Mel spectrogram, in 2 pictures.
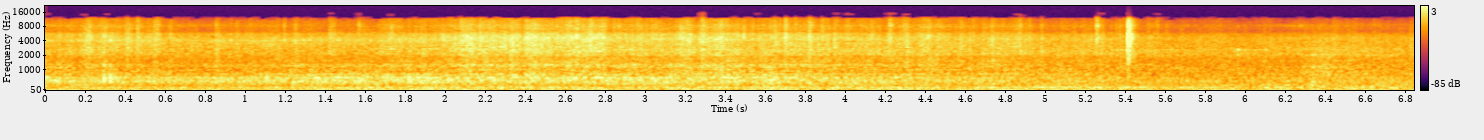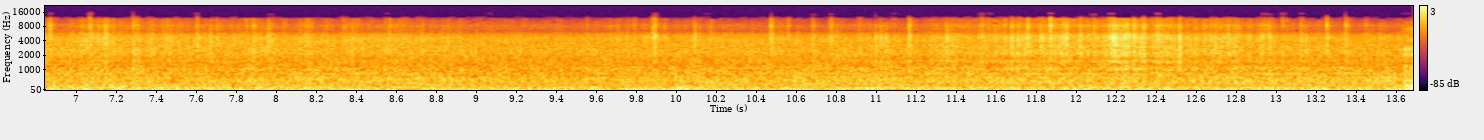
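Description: Iron oxide–aluminium thermite burning, jetting flame and sparks: a steady hiss with faint crackles, and one sharp pop about five and a half seconds in.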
